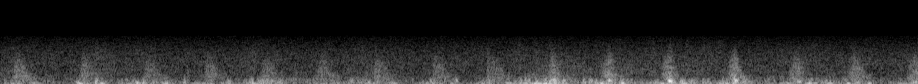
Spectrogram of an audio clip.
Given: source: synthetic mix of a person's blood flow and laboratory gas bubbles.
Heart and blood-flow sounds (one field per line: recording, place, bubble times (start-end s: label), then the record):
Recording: Doppler ultrasound of blood flow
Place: subclavian vein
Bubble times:
no bubbles
From the record:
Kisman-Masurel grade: 000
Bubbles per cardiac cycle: 0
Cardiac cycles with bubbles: 0%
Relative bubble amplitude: no bubbles discernible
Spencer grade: 0 (complete lack of bubble signals)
